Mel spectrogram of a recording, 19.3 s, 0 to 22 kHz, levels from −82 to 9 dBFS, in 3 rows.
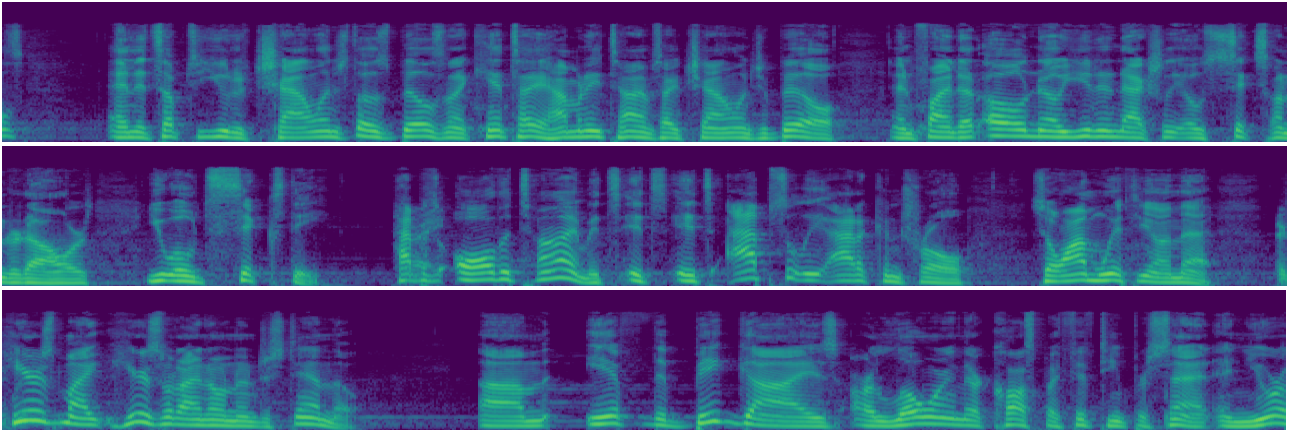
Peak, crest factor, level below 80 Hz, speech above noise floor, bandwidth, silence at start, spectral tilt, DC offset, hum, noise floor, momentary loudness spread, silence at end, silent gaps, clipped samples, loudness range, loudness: -2 dBFS; 16 dB; -48 dBFS; 35 dB; 11.5 kHz; 0 s; -5.5 dB/octave; under 0.1%; none; -53 dBFS; 7 LU; 0 s; none; under 0.1%; 2 LU; -18 LUFS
